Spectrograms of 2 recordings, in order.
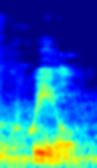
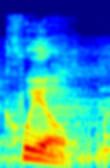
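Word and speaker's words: Kuiil: It's either Quill or Queel. I think the last one. It's in between, but it's the last one you just said. Yeah, it's Quill.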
